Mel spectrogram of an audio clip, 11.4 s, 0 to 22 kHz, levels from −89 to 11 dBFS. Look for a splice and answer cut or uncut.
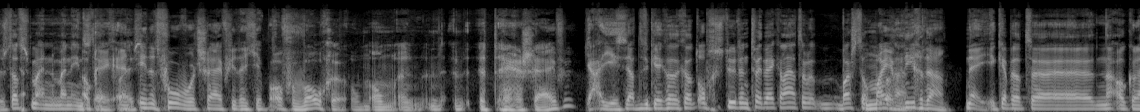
cut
